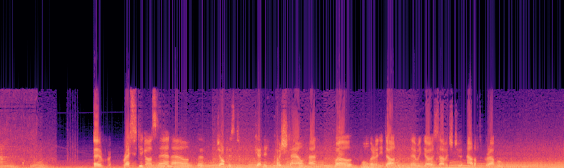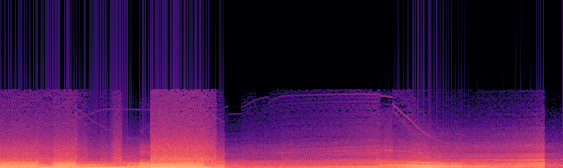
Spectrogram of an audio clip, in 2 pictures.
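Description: Racing car engines roar and rev, rising and falling in pitch as gears shift.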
